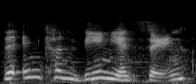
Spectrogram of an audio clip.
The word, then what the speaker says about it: The Inconveniencing: All right, The Inconveniencing.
